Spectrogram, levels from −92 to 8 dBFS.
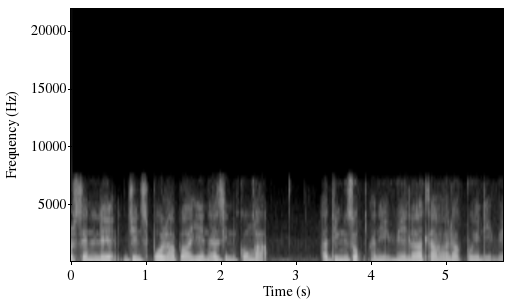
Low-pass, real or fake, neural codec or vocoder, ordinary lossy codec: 7.2 kHz; real; none; Opus, 16 kbps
